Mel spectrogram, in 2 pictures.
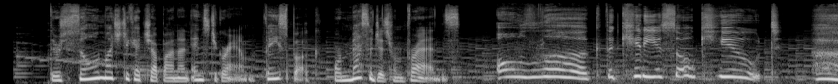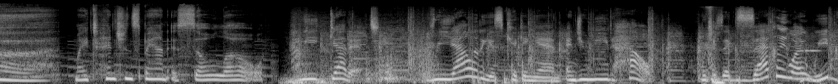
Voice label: commerical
